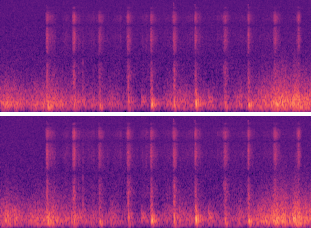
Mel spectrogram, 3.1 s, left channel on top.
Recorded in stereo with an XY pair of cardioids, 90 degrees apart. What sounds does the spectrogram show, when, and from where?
0.5 s footsteps: 15° right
